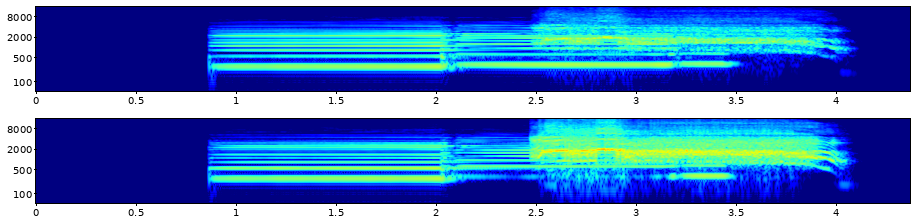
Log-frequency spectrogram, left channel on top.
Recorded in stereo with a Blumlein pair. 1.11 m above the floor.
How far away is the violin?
About 1.5 m.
